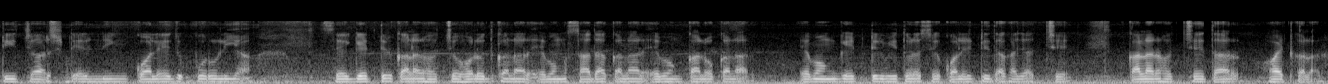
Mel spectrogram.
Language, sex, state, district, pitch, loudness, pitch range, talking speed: Bengali, male, West Bengal, Purulia, 125 Hz, -16 LUFS, 120-130 Hz, 130 wpm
